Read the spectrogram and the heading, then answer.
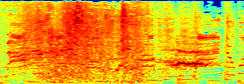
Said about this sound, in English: Tapping the wheel with his eyes closed, Ted drives onto a guardrail.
